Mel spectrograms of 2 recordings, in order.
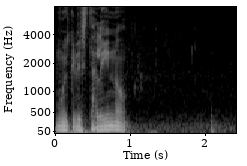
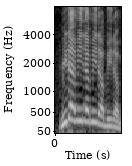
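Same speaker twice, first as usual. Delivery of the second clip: much higher, louder excited calling; thrilled call; 6 dB louder, faster than usual. Real, not acted. Vlogger pointing out the moving apes, thrilled calling. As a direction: urge them to look, thrilled.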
